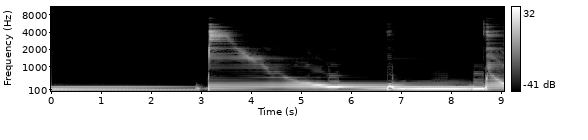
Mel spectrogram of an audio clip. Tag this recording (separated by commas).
Effects unit, Music, Musical instrument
